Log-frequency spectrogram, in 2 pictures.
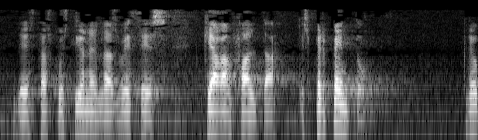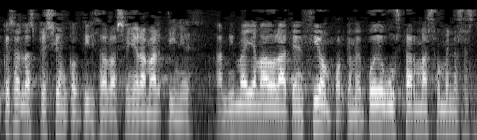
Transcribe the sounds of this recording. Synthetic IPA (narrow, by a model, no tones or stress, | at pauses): d̪eest̪askwe̞st̪jo̞ne̞zlazβe̞θe̞skeaɣ̞aɱfalt̪ae̞spe̞ɾpe̞nt̪o | kɾe̞okeeaezlae̞spɾe̞sjo̞ŋkeaut̪iliθaðolase̞ɲo̞ɾamaɾt̪ine̞θamĩmeaʎamað̞o̞laːt̪e̞n̟θjo̞mpo̞ɾke̞me̞pwe̞ðe̞ɣ̞ust̪aɾmaso̞mẽ̞no̞se̞s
